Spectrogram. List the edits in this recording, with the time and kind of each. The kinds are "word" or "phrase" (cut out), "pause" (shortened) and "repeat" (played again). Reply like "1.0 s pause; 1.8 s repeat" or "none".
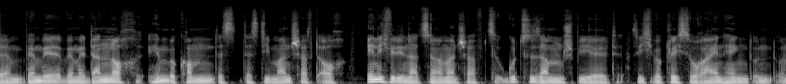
3.5 s pause; 6.3 s pause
